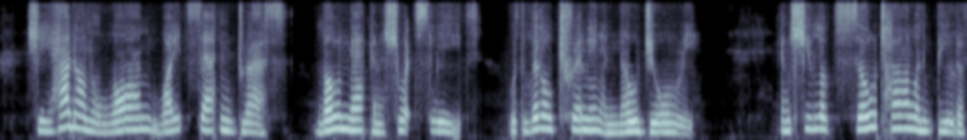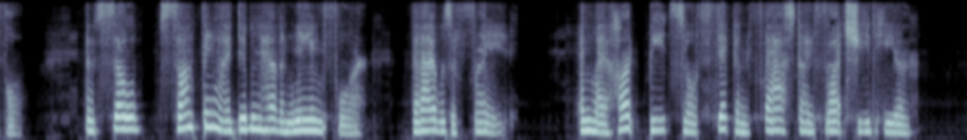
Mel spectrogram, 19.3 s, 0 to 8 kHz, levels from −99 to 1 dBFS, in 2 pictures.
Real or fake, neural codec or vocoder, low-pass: fake; codec, 16 kHz in and 24 kHz out, 0.6 kbps, FireRedTTS-2 codec; 7.2 kHz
